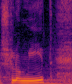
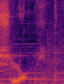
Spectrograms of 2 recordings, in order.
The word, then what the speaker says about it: Shlomit: Me llamo Shlomit. ¿Ah? Así se pronunciaría en Israel, en realidad, Shlomit. Pero como aquí no hablamos en agudo, sino que en grave, finalmente es Shlomit.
